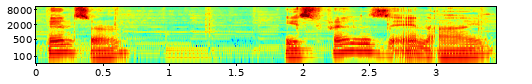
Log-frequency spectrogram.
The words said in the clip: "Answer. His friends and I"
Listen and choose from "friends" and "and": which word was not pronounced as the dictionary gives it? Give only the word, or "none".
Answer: none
